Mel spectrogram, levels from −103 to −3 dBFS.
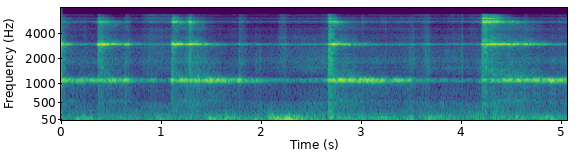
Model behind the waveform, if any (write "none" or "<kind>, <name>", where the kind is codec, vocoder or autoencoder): codec, ZipCodec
